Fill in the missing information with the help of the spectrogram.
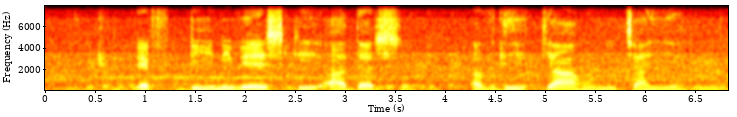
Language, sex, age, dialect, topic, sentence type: Hindi, female, 18-24, Hindustani Malvi Khadi Boli, banking, question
